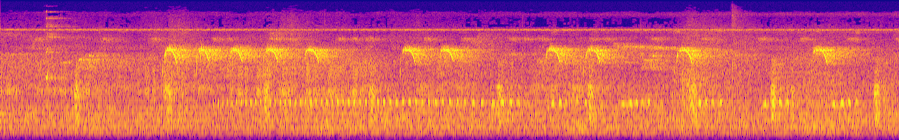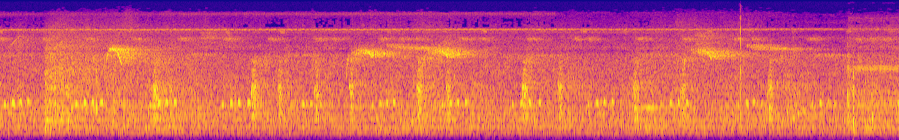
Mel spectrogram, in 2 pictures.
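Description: Forest birds calling: short, sharp downward-sliding chirps, several a second in runs, then more scattered. Underneath are a steady high-pitched tone and a softer, fast-pulsing trill.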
